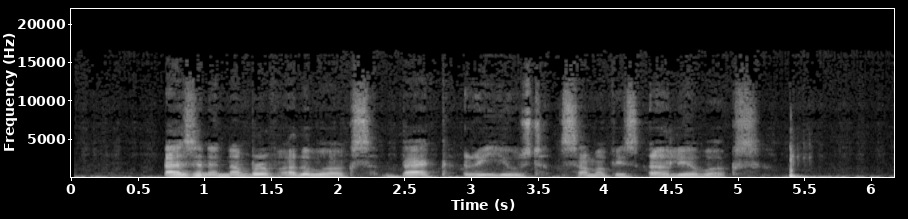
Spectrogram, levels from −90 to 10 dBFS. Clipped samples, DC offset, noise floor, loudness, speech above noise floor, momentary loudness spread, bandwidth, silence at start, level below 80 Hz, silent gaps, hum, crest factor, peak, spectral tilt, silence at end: under 0.1%; under 0.1%; -41 dBFS; -21 LUFS; 20 dB; 9 LU; 16.5 kHz; 0.05 s; -42 dBFS; none; none; 20 dB; -2 dBFS; -4.5 dB/octave; 0 s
